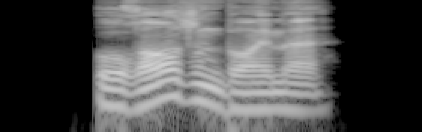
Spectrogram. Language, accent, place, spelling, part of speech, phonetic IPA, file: German, Germany, Berlin, Orangenbäume, noun, [oˈʁɑ̃ːʒn̩ˌbɔɪ̯mə], De-Orangenbäume.ogg
- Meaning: nominative/accusative/genitive plural of Orangenbaum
